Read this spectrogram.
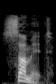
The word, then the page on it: summit: anglais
